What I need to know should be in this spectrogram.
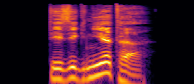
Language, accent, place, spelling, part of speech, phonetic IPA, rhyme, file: German, Germany, Berlin, designierter, adjective, [dezɪˈɡniːɐ̯tɐ], -iːɐ̯tɐ, De-designierter.ogg
- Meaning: inflection of designiert: 1. strong/mixed nominative masculine singular 2. strong genitive/dative feminine singular 3. strong genitive plural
